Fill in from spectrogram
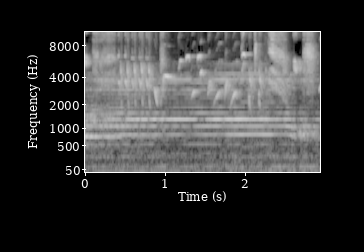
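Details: Short burst of European goldfinch song: quick liquid twitters and rising chirps crowded together, sounding bright and tinkling, over a steady hum of low tones.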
